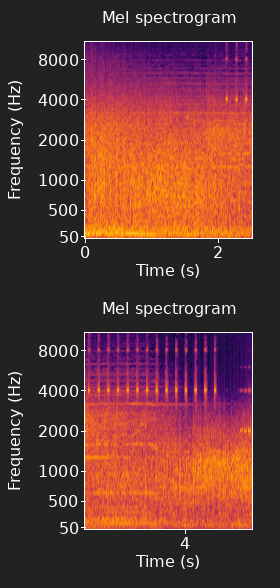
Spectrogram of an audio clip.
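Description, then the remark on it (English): A tremendous explosion destroying the starship Enterprise roars and rumbles continuously, deep and loud throughout, while a rapid series of high, evenly spaced electronic beeps chirps over it midway. No one speaks. “And then, a tremendous explosion.”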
